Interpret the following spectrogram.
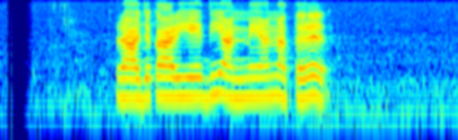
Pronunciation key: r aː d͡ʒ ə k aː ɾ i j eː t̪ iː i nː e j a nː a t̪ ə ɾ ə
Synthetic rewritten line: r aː d͡ʒ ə k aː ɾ i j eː d̪ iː a nː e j a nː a t̪ ə ɾ ə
